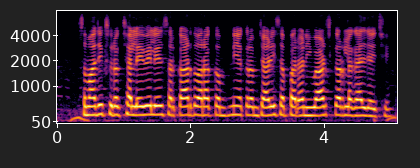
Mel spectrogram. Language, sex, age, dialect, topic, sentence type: Magahi, male, 31-35, Western, banking, statement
